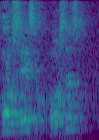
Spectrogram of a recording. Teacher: Some people add [ɪ]. Some people add [ə], doesn’t matter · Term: extra vowel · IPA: [ˈhɔːsɪz] or [ˈhɔːsəz]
